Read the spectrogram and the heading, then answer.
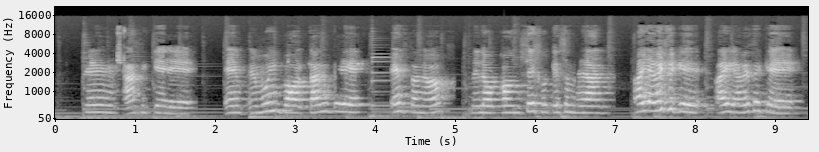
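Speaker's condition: Down syndrome; from birth

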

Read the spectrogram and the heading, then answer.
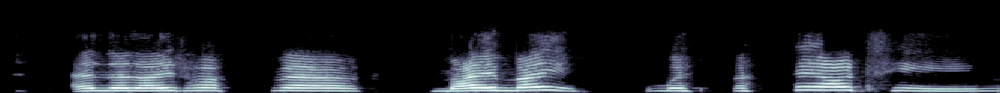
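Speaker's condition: Cerebral palsy; present from birth; age 21

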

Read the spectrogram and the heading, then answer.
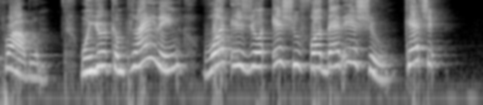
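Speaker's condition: No condition

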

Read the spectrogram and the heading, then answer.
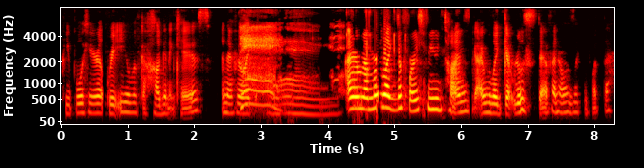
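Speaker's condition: Cleft palate; congenital

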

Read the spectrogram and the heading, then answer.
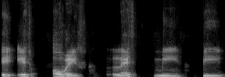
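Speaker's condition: Down syndrome; brief replies

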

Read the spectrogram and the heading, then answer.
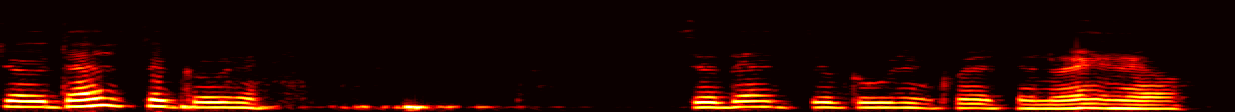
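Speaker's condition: Cerebral palsy; uses wheelchair

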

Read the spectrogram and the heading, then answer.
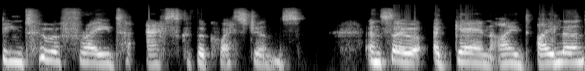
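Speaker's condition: No condition

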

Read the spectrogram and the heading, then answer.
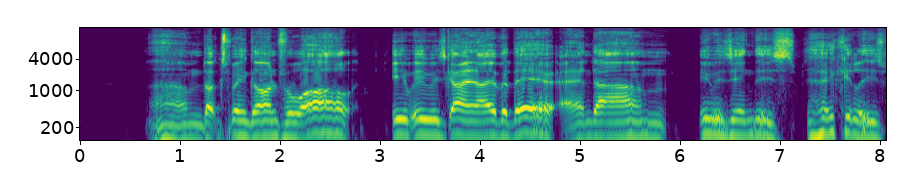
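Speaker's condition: Cerebral palsy

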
